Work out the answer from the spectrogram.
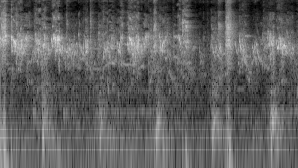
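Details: Lovebirds singing, playing and talking together: dense, continuous high chirping and squawky chatter in overlapping bursts, with short gaps and occasional low knocks.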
